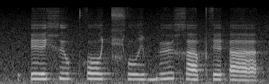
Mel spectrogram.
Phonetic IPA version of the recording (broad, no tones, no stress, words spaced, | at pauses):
ʔɪxʲupʰot͡ɕʰui̯ bʉxɜpʰɪʔɜ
